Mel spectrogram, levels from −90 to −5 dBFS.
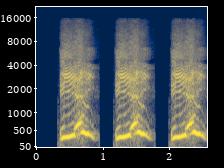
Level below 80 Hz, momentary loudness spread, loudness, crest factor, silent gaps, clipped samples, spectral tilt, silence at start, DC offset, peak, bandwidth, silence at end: -48 dBFS; 11 LU; -8 LUFS; 8 dB; 0.99-1.14 s, 1.83-1.98 s; under 0.1%; -2.5 dB/octave; 0.35 s; 0.1%; 0 dBFS; 15 kHz; 0 s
